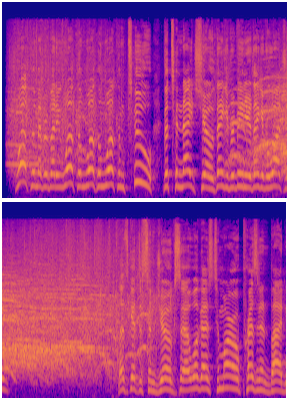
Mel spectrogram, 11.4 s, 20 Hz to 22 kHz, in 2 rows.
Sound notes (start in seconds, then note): 5.9 cheers and applause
